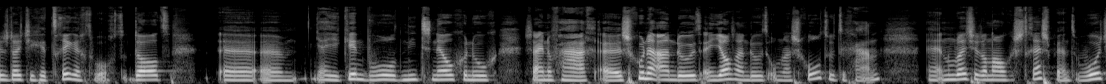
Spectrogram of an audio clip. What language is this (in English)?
Dutch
